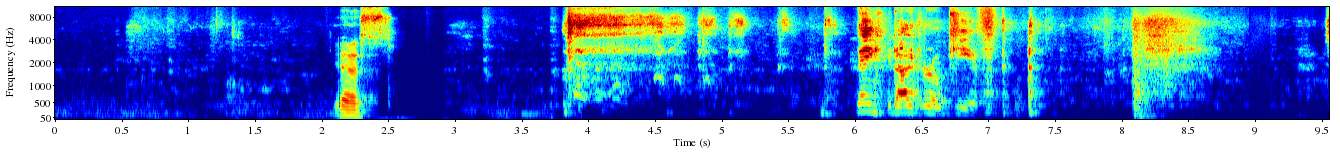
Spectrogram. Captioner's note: laughter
